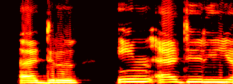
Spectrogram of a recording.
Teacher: رو کو باریک پڑھیں گے کیونکہ رو کے نیچے زیر ہے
